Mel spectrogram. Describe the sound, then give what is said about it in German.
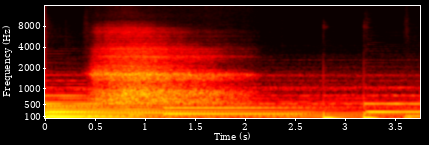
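A deep breath in a guided relaxation exercise, taken through the nose and let out through the mouth. A long, airy rush lasts nearly two seconds, then come two short breathy puffs over a steady sustained tonal background. “Schließe deine Augen, atme tief durch deine Nase ein und durch deinen Mund wieder aus.”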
